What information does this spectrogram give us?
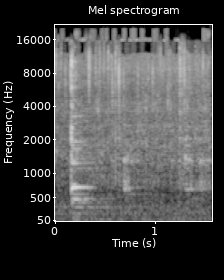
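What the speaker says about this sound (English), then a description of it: "let that go ahead and saute and melt the butter for like a minute" Butter melting and sautéing in a pan with aromatics, a steady close sizzle with a sharp burst of crackle near the start, continuing softly throughout.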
